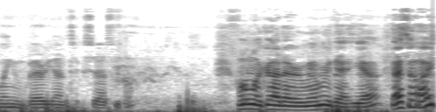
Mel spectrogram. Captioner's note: laughs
